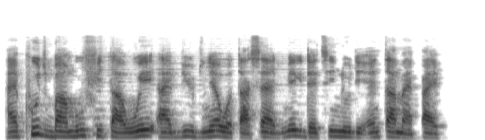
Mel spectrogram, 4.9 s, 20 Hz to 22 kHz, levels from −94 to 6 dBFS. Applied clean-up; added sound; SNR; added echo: neural mask model DeepFilterNet 3.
